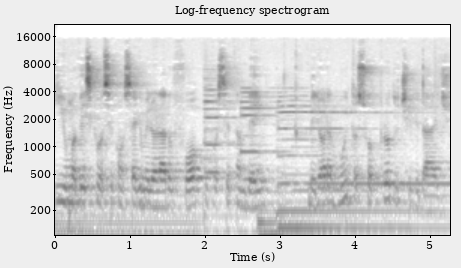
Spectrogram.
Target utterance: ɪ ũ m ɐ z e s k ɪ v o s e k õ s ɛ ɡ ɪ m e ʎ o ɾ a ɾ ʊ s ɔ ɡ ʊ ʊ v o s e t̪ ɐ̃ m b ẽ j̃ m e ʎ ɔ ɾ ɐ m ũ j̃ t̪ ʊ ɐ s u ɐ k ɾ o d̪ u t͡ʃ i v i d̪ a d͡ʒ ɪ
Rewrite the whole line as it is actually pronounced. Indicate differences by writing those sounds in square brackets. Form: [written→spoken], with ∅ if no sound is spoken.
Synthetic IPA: ɪ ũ m ɐ [z→v] e s k ɪ v o s e k õ s ɛ ɡ ɪ m e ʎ o ɾ a ɾ ʊ [s→f] ɔ [ɡ→k] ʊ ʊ v o s e t̪ ɐ̃ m b ẽ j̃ m e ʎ ɔ ɾ ɐ m ũ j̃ t̪ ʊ ɐ s u ɐ [k→p] ɾ o d̪ u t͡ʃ i v i d̪ a d͡ʒ ɪ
